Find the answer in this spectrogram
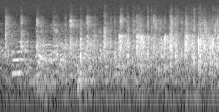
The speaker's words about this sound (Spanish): Ese aplauso es para Wikipedia, ¿no? Siempre ahí.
